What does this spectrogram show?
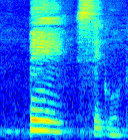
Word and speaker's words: pêssego: Pêssego. Tá vendo? Observem, eu fecho a minha boca para falar a sílaba.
